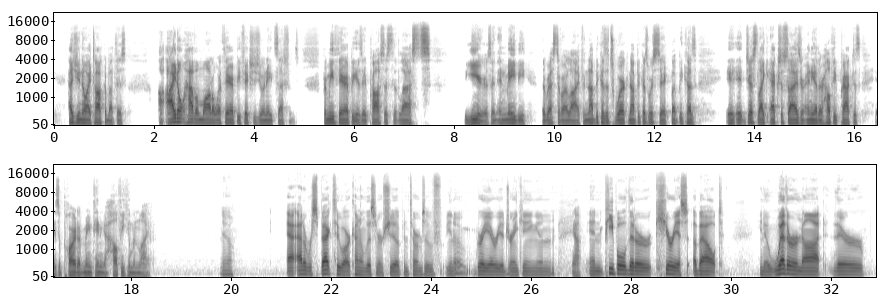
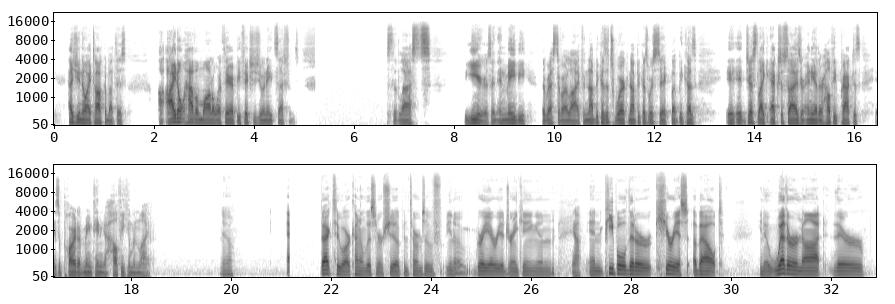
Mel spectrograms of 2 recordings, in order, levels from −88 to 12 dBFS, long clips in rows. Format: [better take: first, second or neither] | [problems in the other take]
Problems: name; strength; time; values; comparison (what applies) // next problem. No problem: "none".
first | audio cutting out; at 5 s for 1.5 s and at 21 s for 0.5 s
